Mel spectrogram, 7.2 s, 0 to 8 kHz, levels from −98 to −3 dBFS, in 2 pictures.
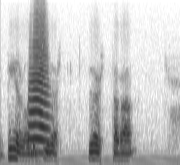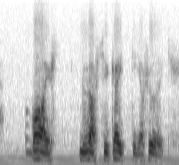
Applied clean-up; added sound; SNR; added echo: none; Brass instrument; -4 dB; none.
